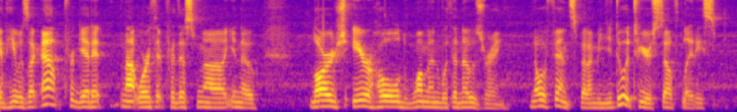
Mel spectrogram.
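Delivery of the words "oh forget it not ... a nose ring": ordinary delivery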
